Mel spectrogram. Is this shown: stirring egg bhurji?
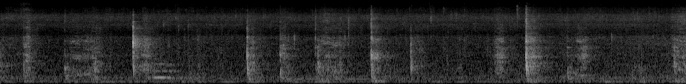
yes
